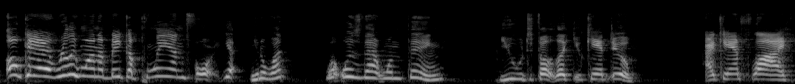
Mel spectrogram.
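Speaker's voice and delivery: high, bright puppet character, eager; Petrie puppet voice. Acted. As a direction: play the little pterodactyl, keen to try.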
